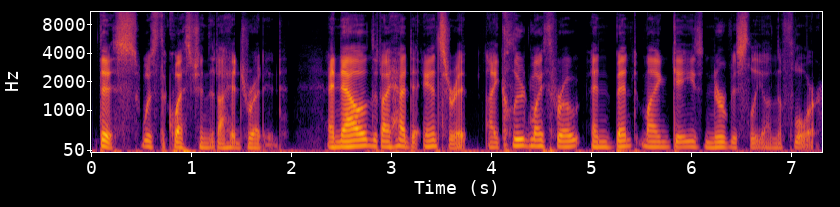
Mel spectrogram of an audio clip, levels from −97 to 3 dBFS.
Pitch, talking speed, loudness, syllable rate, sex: 125 Hz, 230 wpm, -24 LUFS, 5.3 syllables/s, male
